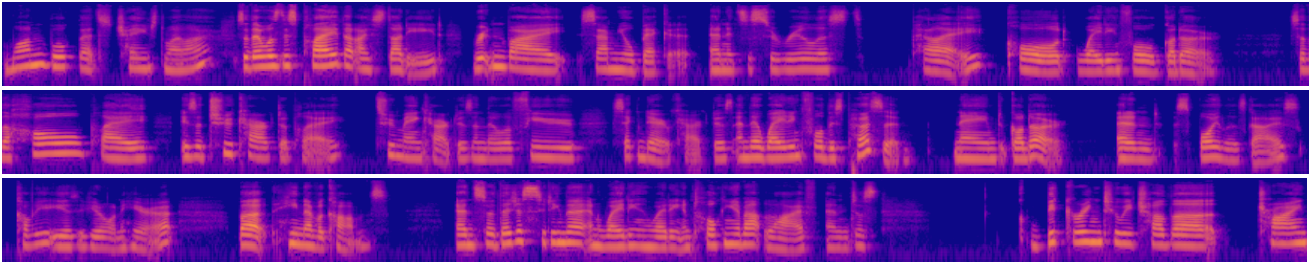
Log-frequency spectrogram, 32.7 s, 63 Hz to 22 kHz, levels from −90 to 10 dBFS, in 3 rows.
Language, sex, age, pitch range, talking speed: English, female, 20-39, 195-235 Hz, 165 wpm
